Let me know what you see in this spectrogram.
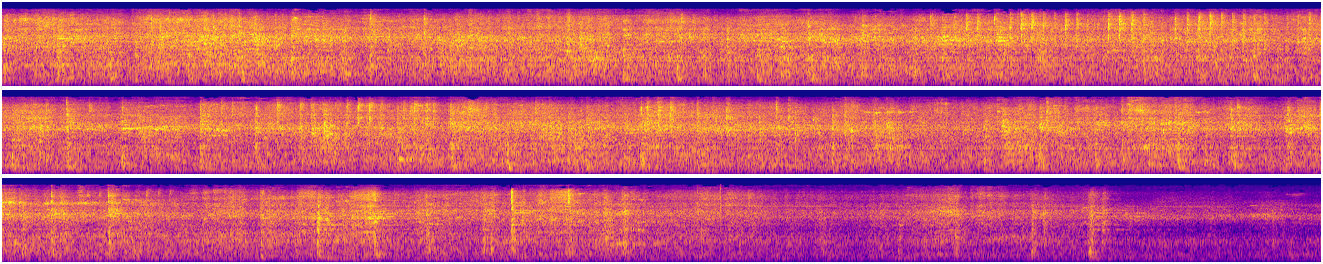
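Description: Covered hopper cars of a freight grain train rolling past over a grade crossing, their wheels clacking over the rail joints amid a steady rumble and rattle. The sound fades over the last few seconds as the train moves off.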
